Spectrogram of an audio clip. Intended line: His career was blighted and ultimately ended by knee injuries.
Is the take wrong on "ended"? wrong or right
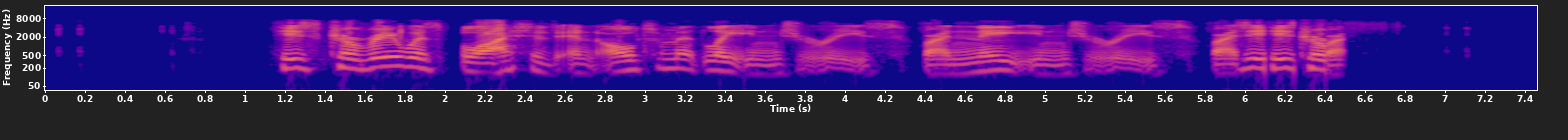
wrong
